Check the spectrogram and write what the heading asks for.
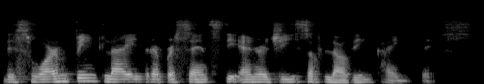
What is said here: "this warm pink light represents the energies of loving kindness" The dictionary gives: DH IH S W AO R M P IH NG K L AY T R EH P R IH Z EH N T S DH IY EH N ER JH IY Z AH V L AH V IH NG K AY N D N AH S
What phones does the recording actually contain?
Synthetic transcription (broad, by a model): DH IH S W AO R M P IH NG K L AY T R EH P R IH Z EH N T S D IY EH N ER JH IY S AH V L AH V IH NG K AY N D N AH S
